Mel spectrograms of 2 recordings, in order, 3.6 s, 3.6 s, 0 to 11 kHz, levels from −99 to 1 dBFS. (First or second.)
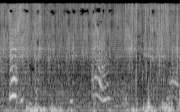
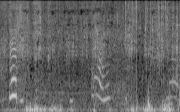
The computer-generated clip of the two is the first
